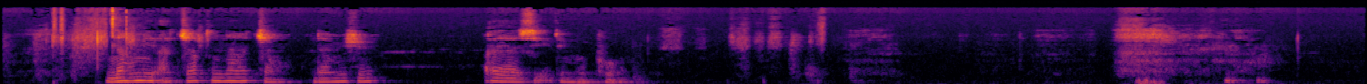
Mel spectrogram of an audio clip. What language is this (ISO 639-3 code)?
byv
